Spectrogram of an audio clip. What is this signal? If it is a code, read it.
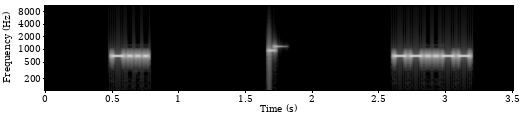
Morse code, heard as a keyed tone, about 38 wpm, 700 Hz. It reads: B ,
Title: Single Character (Letter:Number:Punctuation:Prosign) Alt 40wpm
